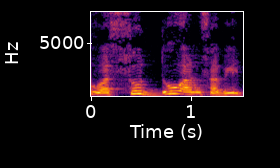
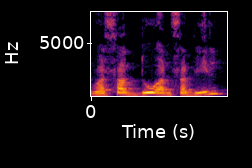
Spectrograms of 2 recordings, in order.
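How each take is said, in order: First: The verb has a 'u' vowel after the S. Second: The verb has an 'a' vowel after the S. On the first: They themselves were turned away from the path. "Others read it with damma over the sad" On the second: They turned others away from the path. "Some read with fatha over the sad"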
